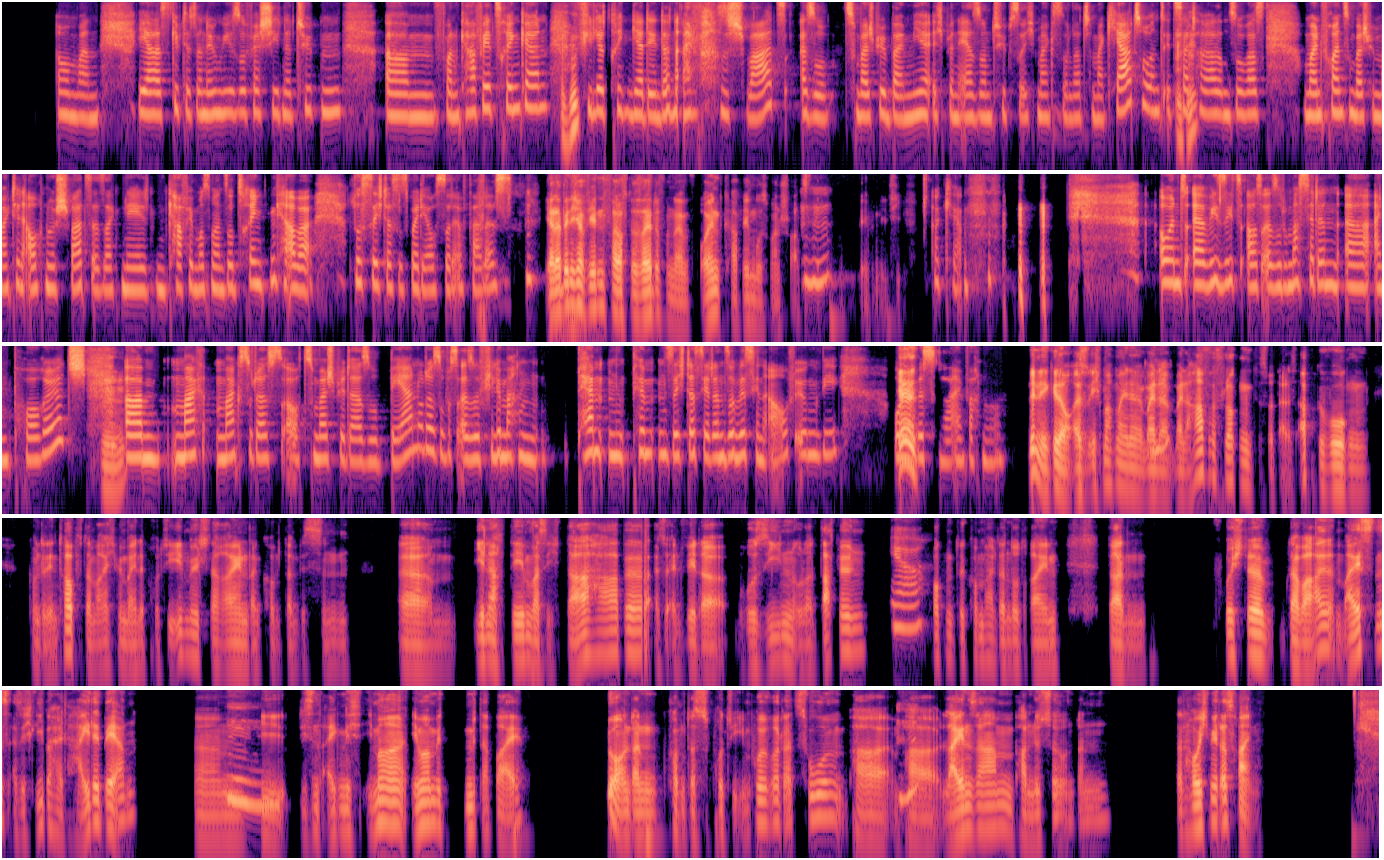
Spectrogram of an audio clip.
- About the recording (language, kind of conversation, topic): German, podcast, Wie sieht deine Frühstücksroutine aus?
- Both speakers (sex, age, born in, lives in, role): female, 18-19, Germany, Germany, host; male, 35-39, Germany, Germany, guest
- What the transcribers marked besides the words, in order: laughing while speaking: "einfach"; other background noise; giggle; chuckle; stressed: "meistens"; tapping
